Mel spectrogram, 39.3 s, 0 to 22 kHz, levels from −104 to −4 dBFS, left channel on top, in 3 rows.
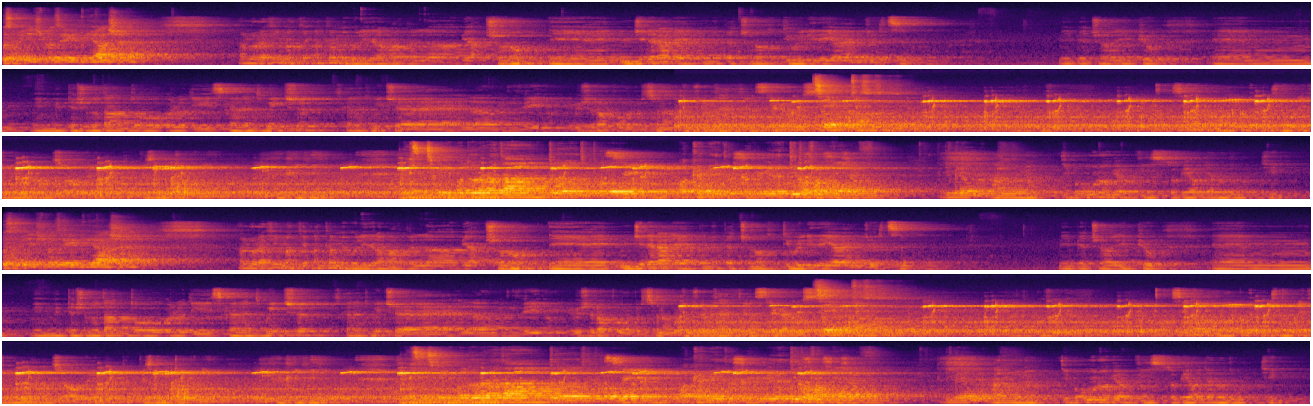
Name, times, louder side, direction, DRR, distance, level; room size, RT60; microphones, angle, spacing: voice 1, 0.0-1.3 21.2-22.2 30.2-32.5 32.9-34.7 35.5-36.0, left 2 dB, 65° left, -5 dB, 2.1 m, -24 dB
voice 2, 1.5-9.1 10.6-22.6 23.1-24.0 24.6-31.2 32.0-33.1 33.5-35.0 35.5-38.9, right 1 dB, 30° right, -1 dB, 0.9 m, -36 dB
Wild animals / Idling, 19.8-34.5, left 1 dB, 10° left, 0.4 m, -24 dB
13.5 x 6.5 x 3.2 m, 2.3 s
head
